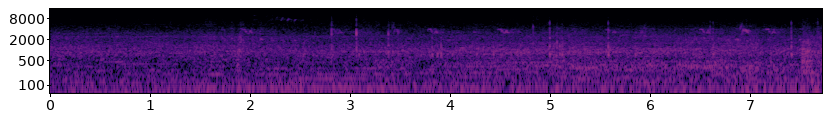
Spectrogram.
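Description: Faint outdoor background hiss with short, high bird chirps repeating irregularly, about every half second.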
